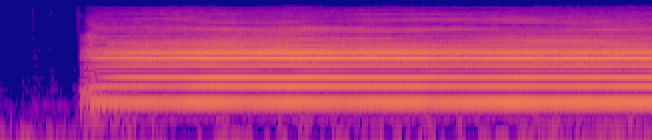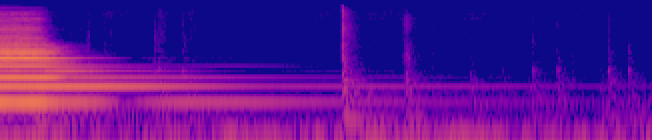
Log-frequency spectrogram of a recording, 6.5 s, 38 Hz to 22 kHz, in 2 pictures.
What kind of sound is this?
Cello - A3 - other
Part of the Good-sounds dataset of monophonic instrumental sounds.
instrument::cello
note::A
octave::3
midi note::45
good-sounds-id::444
dynamic_level::mf
Recorded for experimental purposes
neumann-U87, single-note, cello, multisample, A3, good-sounds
